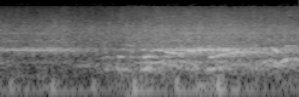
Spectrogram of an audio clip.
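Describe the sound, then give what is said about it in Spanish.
A large crowd of Celta fans at Balaídos stadium in Vigo applauds the substituted player Guidetti as he leaves, a dense, steady wash of clapping and cheering that swells louder partway through, with a commentator's voice running underneath. “Fíjate qué aplauso de Balaídos, que está totalmente volcado el municipal vigués y toda la afición del Celta con este jugador agradecido, levanta las manos dándole las gracias a toda la parroquia del Celta.”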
